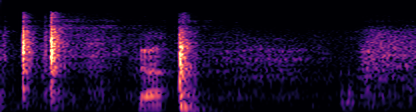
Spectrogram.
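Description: Hinged wooden seat panel in a motorhome lounge being lowered: a few sharp clicks, then a single solid knock about a second in.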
